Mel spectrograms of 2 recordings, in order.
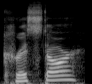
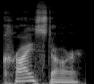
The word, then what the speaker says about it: Crystar: Chris Starr cry star I believe it is called cry star but regardless of his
